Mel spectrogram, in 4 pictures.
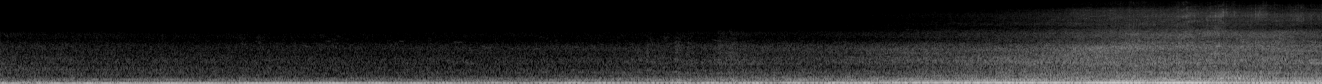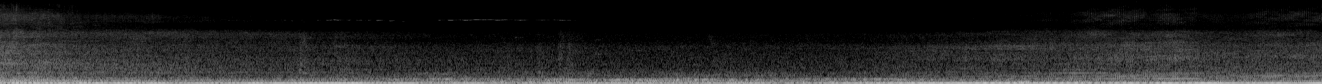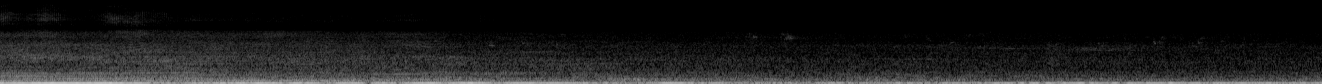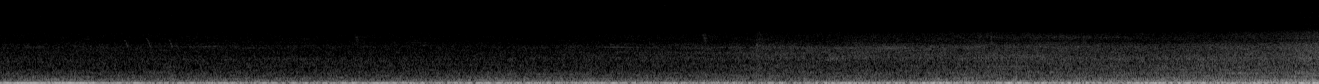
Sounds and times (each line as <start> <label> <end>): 0.0 big trucks 52.8
0.0 traffic sounds 52.8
